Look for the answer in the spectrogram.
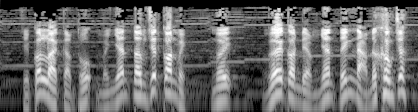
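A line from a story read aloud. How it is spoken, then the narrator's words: Manic laughter. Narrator (Vietnamese): Đông Hải Chân Quân bật cười cuồng dại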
